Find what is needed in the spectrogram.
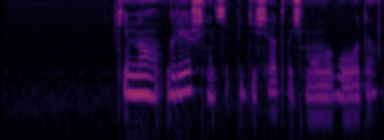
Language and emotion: Russian, sad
